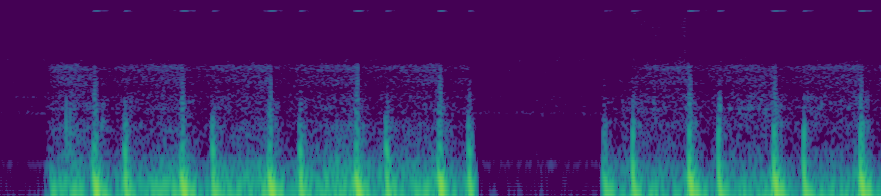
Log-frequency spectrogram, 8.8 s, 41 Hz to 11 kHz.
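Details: Heart sounds on stethoscope auscultation during a cardiovascular physical examination: regular low thumping heartbeats at about 70 a minute, with a brief silent gap.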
